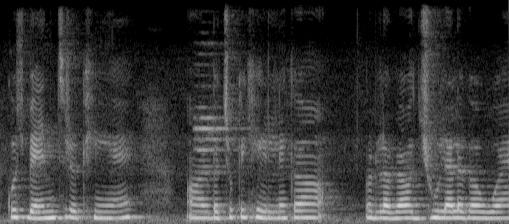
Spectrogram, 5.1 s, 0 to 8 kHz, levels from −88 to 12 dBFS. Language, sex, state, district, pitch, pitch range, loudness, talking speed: Hindi, female, Gujarat, Valsad, 235 Hz, 225-245 Hz, -14 LUFS, 165 wpm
